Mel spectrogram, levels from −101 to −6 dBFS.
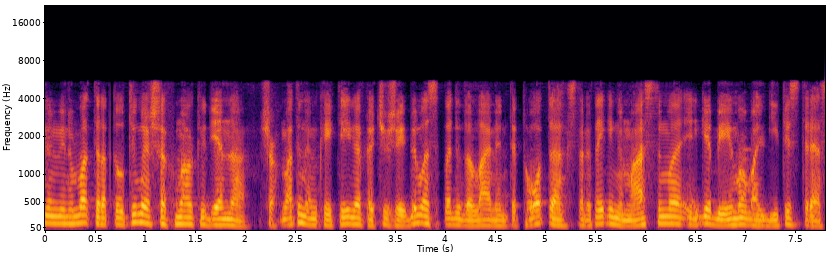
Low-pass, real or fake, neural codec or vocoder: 5.4 kHz; fake; codec, 24 kHz, 0.9 kbps, WavTokenizer, medium music audio release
